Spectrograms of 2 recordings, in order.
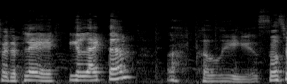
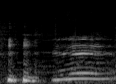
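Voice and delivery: short sly laugh, a little higher; villainous laugh; 7 semitones higher than usual. Acted. Pop star villain gloating to herself, sly laugh.

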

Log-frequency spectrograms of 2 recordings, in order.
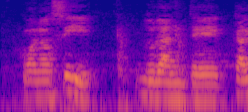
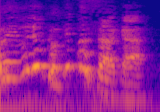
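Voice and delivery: laughing surprise; 12 semitones higher, 5 dB louder than usual. Retold or imitated. Reacting to the voice.

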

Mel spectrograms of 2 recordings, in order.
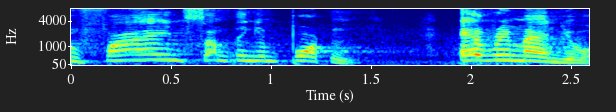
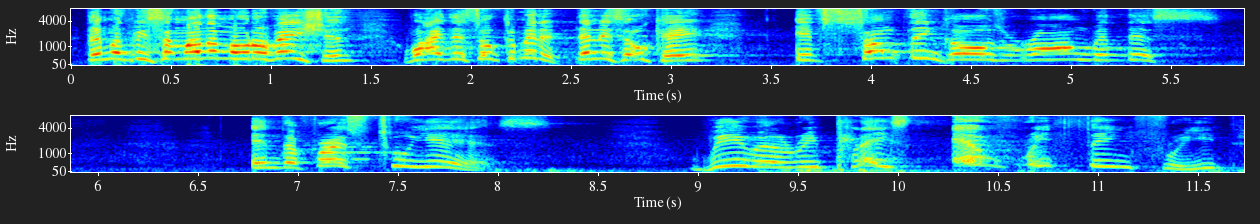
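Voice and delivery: loud, high-pitched preacher's drive; raised, emphatic pulpit voice; forceful preaching; 7 semitones higher, 9 dB louder than usual. Real, not acted. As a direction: preach it hard, pressing the question on the congregation.

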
